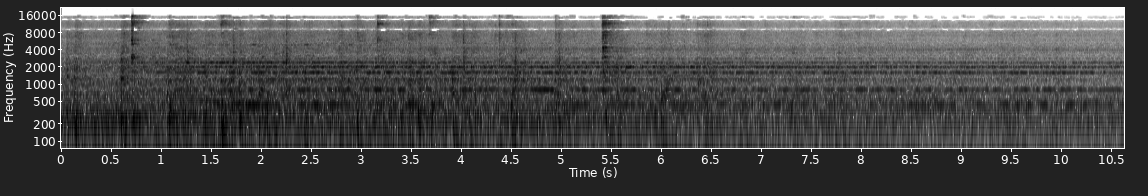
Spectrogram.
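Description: A locomotive's motors whine steadily.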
